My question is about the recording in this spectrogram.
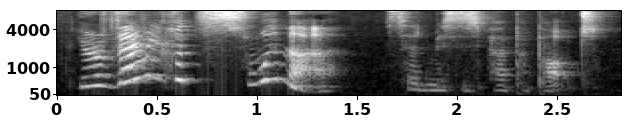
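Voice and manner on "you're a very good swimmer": high, bright little lady voice; small delighted voice; high tiny voice. Acted. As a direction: squeak it up like a tiny woman. Mrs Pepper Pot praising frog.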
